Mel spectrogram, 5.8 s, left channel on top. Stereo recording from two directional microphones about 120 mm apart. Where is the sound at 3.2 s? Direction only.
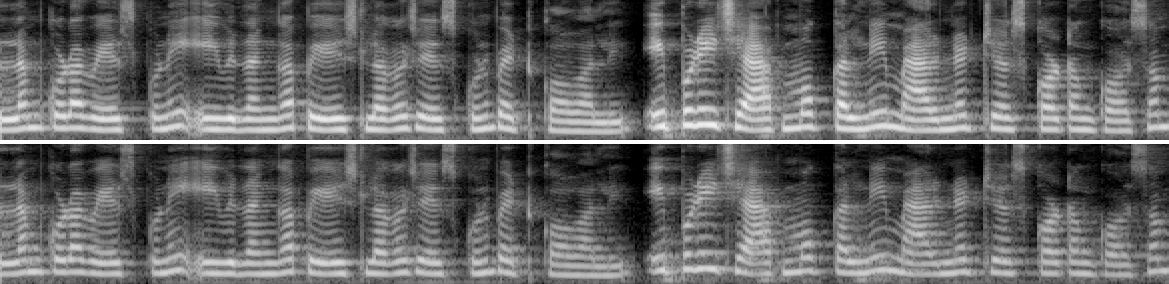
75° left (ahead or behind).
